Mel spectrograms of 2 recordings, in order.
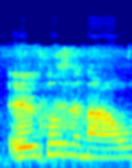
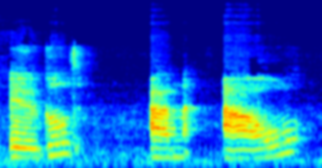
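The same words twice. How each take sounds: First: The words run together as one flowing sound. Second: Each word is pronounced separately with clear breaks. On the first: The speaker calls it right. "if I'm speaking naturally, that's how I would say it" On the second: The speaker calls it wrong. "it would sound too robotic and unnatural"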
